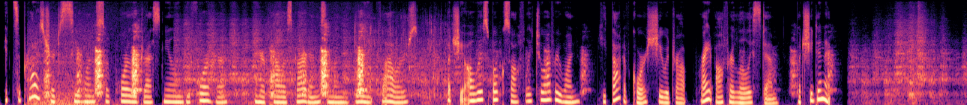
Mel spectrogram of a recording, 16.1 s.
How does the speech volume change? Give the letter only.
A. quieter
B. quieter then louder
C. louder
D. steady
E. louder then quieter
D.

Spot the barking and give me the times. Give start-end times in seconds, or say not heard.
0.7-2.4, 4.5-6.2, 8.2-9.8, 12.3-14.0.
